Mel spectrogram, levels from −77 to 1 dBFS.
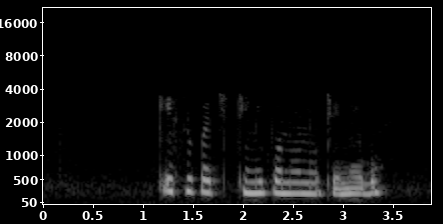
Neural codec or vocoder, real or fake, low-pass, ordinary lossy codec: codec, 44.1 kHz, 7.8 kbps, Pupu-Codec; fake; 3.6 kHz; none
